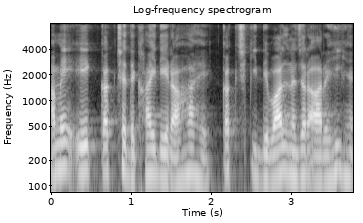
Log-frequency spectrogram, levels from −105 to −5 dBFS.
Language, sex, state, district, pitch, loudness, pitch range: Hindi, male, Chhattisgarh, Bastar, 135 Hz, -19 LUFS, 125-140 Hz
